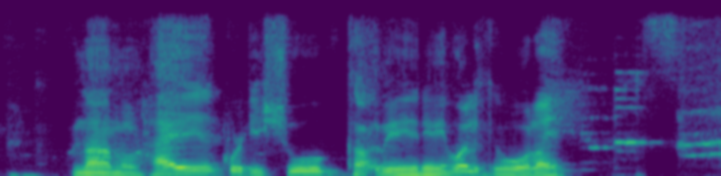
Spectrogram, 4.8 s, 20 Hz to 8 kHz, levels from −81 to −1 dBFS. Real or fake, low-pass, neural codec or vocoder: fake; 7.2 kHz; codec, 16 kHz, 1 kbps, X-Codec, HuBERT features, trained on general audio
